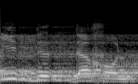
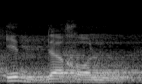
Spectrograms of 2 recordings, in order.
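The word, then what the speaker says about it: ادخلوا: Itu jadinya tidak qalqalah, masuk kepada huruf yang depannya langsung seperti iddakhalu, dal ketemu dal langsung, tidak boleh dibaca iddakhalu, tidak boleh, tapi bacanya langsung masuk iddakhalu.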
